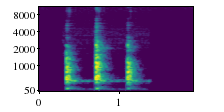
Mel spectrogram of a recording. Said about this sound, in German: jetzt würde ich mal auf Holz klopfen. Jetzt hast du es beschrien. Okay, warte, hört man das?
